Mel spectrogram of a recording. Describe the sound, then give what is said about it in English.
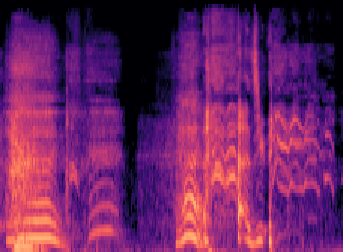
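A voice imitates heavy, labored breathing: a few loud, strained gasps for air with rising and falling pitch, separated by short pauses. “After moving a few inches, you're breathing hard and have to rest.”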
